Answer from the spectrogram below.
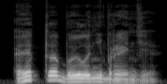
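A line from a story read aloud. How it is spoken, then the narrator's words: Sad, quiet. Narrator (Russian): печально проронил Курт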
